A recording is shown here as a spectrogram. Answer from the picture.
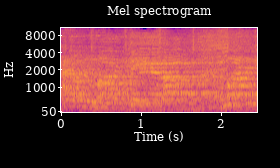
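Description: A soundtrack song playing over a theatre's sound system, with several voices singing over the music.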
